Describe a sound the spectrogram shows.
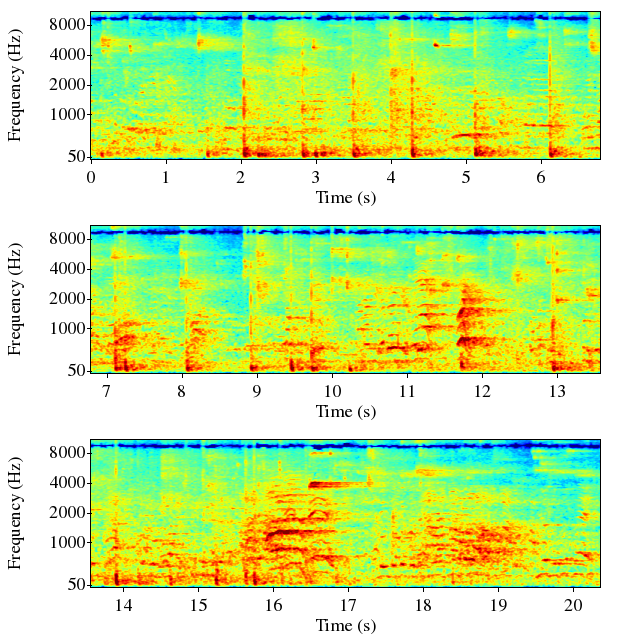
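Sneakers squeak on the court.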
